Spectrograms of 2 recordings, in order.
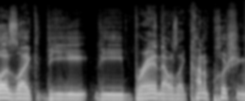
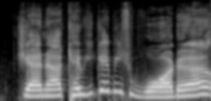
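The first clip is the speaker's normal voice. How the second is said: put-on high, loud old man voice with speech impediment; 8 semitones higher, 7 dB louder than usual. Mocking another speaker who will wear a night guard: imitating old man speech impediment. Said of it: "old man speech impediment".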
